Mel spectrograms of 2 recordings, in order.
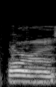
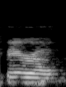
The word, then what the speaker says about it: farro: up um it'll say some definitions will say they pronounce in faro some say pharaoh so of course last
